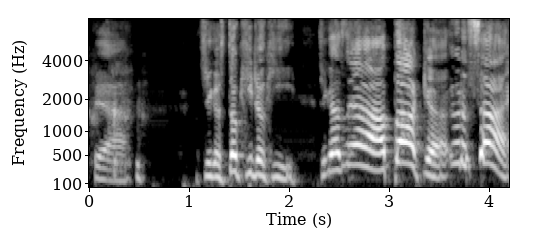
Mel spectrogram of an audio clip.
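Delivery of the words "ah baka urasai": put-on New York accent, much higher and slower. Quoting what she says, while a co-host teases the delivery, in a New York accent. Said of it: "you do it like a fucking New Yorker".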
